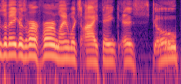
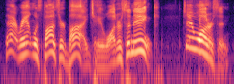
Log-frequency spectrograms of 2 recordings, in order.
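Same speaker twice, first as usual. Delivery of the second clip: mock announcer; 3 semitones higher, 4 dB louder than usual. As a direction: belt it like an ad announcer.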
